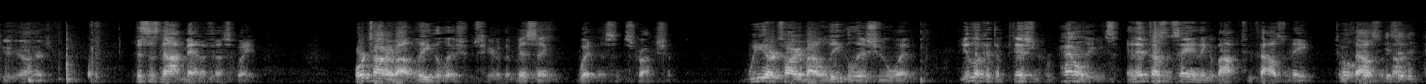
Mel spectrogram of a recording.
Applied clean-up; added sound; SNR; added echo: none; none; none; none.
